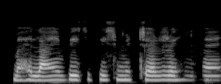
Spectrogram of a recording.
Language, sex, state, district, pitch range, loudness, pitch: Hindi, female, Chhattisgarh, Balrampur, 200-210 Hz, -22 LUFS, 205 Hz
